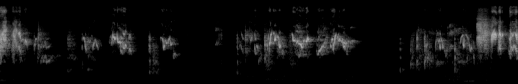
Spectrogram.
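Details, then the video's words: Several budgies calling as pets: rapid chirps, squeaks and harsh warbled notes in short bursts separated by silent gaps of under a second, ending in a louder raspy flurry. "11 hours of budgie sounds"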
